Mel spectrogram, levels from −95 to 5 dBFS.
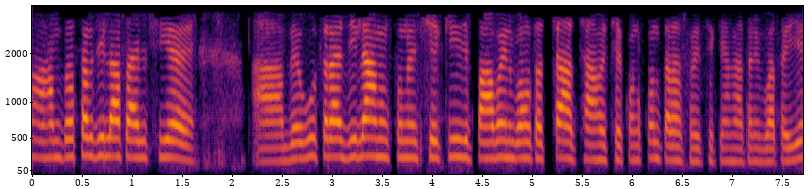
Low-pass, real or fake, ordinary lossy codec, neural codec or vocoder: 3.6 kHz; fake; MP3, 32 kbps; codec, 44.1 kHz, 7.8 kbps, DAC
